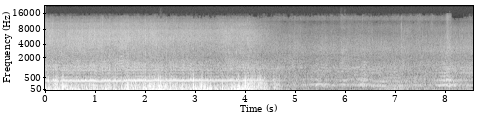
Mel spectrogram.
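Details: Loud, even bee drone for the first four seconds, then a sudden drop to softer, wavering hums as the insects move away.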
